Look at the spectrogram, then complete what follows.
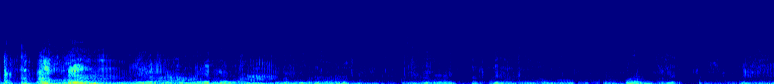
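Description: Lion growling in low, rumbling bursts, loudest in the first couple of seconds and then coming and going more quietly.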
